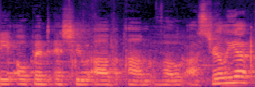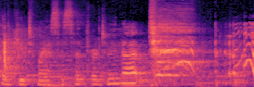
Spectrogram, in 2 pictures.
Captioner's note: laughs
